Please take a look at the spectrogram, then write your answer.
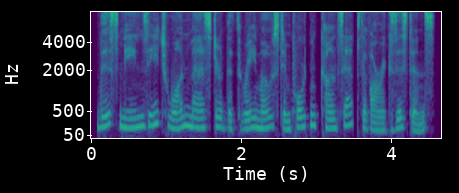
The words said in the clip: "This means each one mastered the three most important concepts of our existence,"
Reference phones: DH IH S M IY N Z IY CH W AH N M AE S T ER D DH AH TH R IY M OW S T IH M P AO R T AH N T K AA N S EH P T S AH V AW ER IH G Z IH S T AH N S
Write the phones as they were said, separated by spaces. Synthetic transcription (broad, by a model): DH IH S M IY N Z IY CH W AH N M AE S T ER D DH AH TH R IY M OW S T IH M P AO R T N K AA N S EH P T S AH V AW ER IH G Z IH S T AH N S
